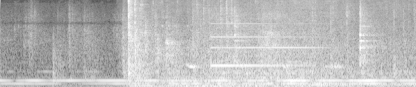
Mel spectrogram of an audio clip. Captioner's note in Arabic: ضربات المصعد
